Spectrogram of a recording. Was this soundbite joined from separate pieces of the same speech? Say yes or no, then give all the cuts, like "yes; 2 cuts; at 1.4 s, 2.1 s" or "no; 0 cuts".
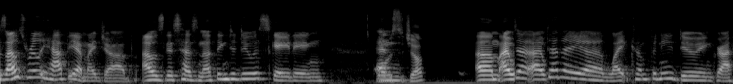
yes; 3 cuts; at 1.6 s, 5.1 s, 5.5 s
